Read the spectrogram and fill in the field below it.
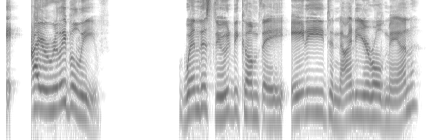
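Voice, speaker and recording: A man's voice: high voice, pushed and bright. A man giving casual commentary as an exasperated, mocking, profane rant. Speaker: online commentator.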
